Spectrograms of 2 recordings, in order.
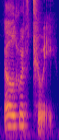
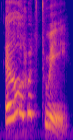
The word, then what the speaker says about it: Ellsworth Toohey: Okay, there's also Ellsworth Toohey. Ellsworth Toohey. Okay, it's no coincidence that it rhymes with worthless hooey.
